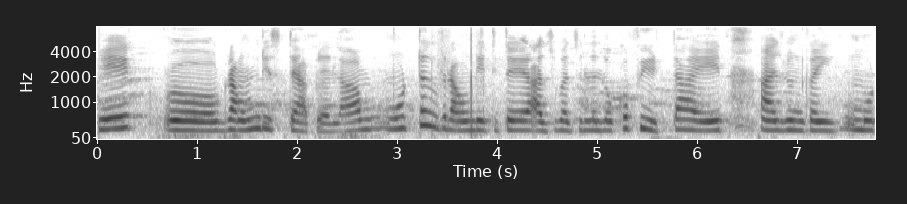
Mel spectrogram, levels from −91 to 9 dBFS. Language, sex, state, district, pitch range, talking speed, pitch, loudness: Marathi, male, Maharashtra, Dhule, 245-280 Hz, 130 wpm, 255 Hz, -28 LUFS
